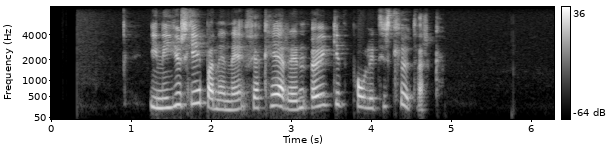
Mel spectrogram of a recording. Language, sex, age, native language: Icelandic, female, 30-39, Icelandic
